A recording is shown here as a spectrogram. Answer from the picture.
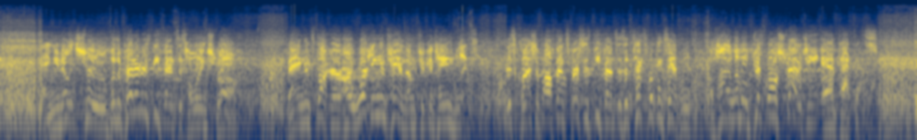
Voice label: Transmission Echoes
